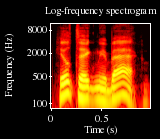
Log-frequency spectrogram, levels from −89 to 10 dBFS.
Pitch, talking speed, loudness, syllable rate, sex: 130 Hz, 240 wpm, -16 LUFS, 4.9 syllables/s, male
